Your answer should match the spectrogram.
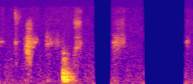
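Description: Near silence: a pause in a lecturer's speech, with one faint, brief sound a little under a second in.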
